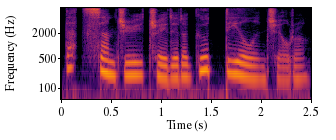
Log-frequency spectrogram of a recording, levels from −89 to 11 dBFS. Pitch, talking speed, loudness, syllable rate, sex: 195 Hz, 190 wpm, -21 LUFS, 4.9 syllables/s, female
